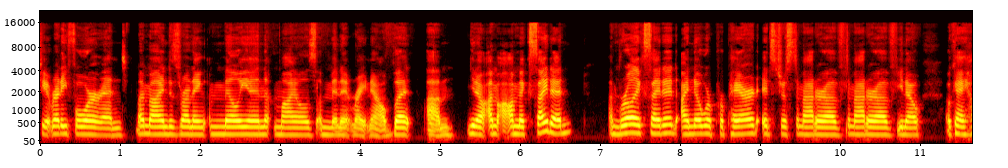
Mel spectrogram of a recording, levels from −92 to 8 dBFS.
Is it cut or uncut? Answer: cut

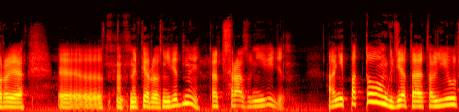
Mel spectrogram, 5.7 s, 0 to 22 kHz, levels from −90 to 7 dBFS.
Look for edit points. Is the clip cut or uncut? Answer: cut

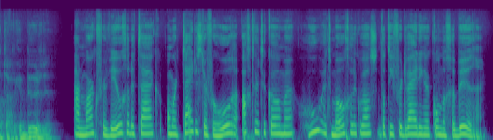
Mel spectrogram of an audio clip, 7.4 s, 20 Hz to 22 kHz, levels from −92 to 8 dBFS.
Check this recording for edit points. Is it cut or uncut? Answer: uncut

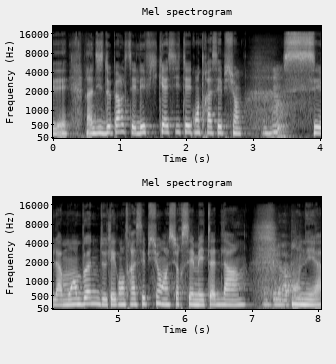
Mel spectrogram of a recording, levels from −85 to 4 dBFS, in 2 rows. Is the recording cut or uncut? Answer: cut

